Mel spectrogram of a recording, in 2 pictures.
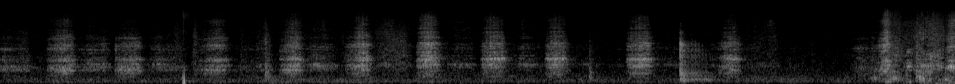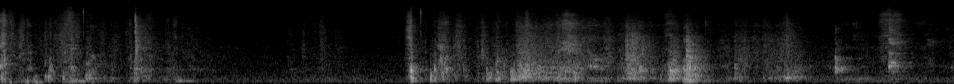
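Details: Porkchop, an English Bulldog, runs and scampers indoors in a condo searching for pizza; quick raspy panting and snuffling breaths in irregular clusters, with louder bursts of snorting toward the end and faint rubbing noises.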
